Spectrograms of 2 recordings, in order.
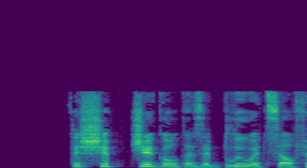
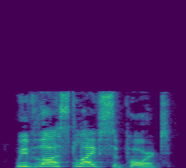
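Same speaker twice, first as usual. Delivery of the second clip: urgent raised alarm call; hollered; 4 semitones higher than usual. A narrator's reading. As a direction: shout the bad news across the bridge. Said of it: "Bertriel hollered".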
